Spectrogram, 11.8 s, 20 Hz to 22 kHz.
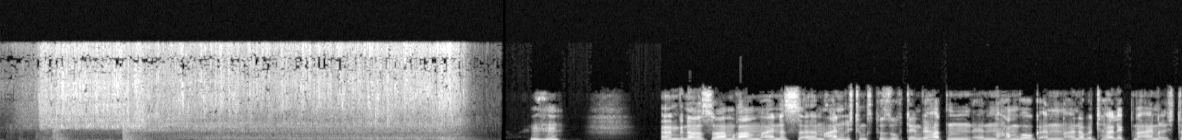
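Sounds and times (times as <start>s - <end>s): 
warm shower water running: 0.0s - 5.0s
speech: 5.3s - 5.7s, 6.6s - 11.8s.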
